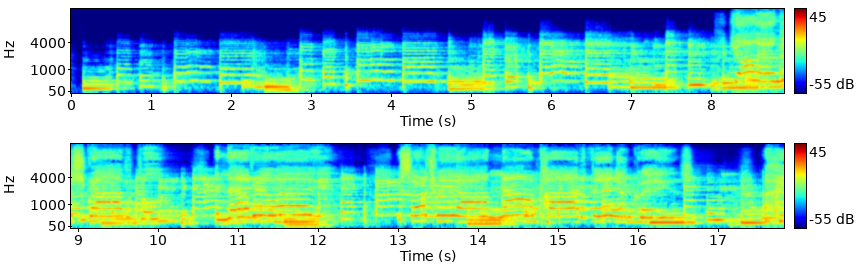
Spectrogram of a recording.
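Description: A worship song plays loudly and steadily, opening with layered melodic lines before a fuller band with driving, distorted guitar swells in about halfway through.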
